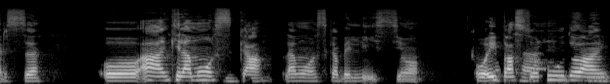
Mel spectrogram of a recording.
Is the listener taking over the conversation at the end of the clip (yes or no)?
no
